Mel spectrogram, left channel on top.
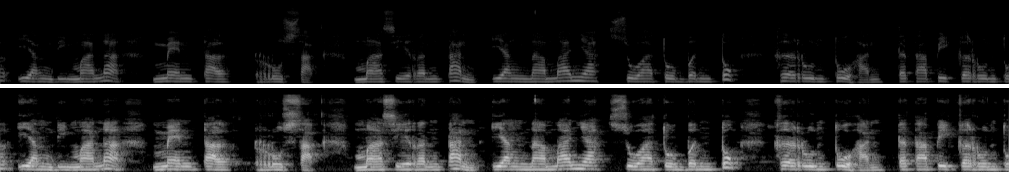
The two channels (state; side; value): quieter; left; 23.1 dB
